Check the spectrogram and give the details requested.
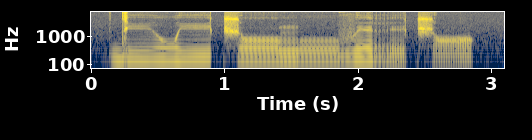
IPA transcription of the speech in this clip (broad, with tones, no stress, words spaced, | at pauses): diː˦wiː˦ t͡ʃoː˨muː˨vɪ˦ rɪ˨t͡ʃɔ˨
